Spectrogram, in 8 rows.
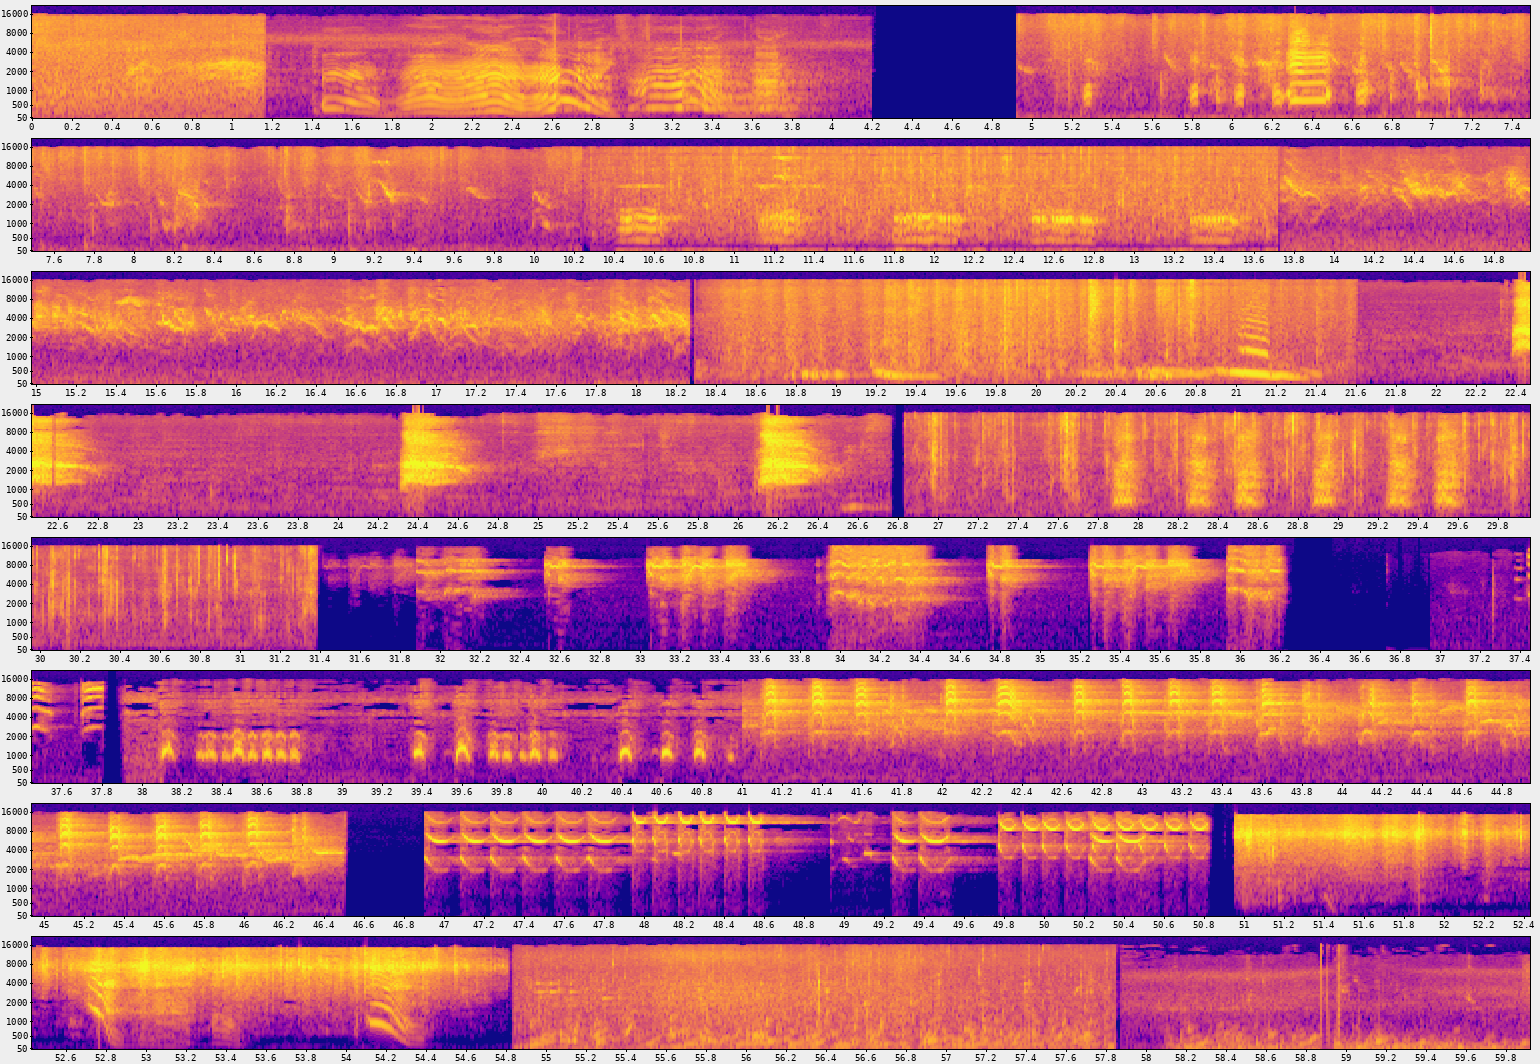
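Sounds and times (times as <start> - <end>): dense bird twittering: 9.0 - 19.5, 37.4 - 50.8
sharp animal calls: 22.4 - 22.9, 24.3 - 24.8, 26.1 - 26.5
bird chirps: 37.0 - 50.8.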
